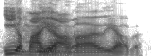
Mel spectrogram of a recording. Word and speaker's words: Iamaleava: Well, how do you pronounce it? Iamaleava. Iamaleava.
